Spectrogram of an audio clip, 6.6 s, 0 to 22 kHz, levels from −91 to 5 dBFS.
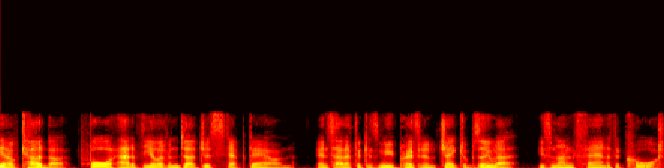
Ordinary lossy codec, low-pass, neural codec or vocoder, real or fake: AAC, 48 kbps; 7.2 kHz; codec, 24 kHz, 0.9 kbps, WavTokenizer, medium music audio release; fake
